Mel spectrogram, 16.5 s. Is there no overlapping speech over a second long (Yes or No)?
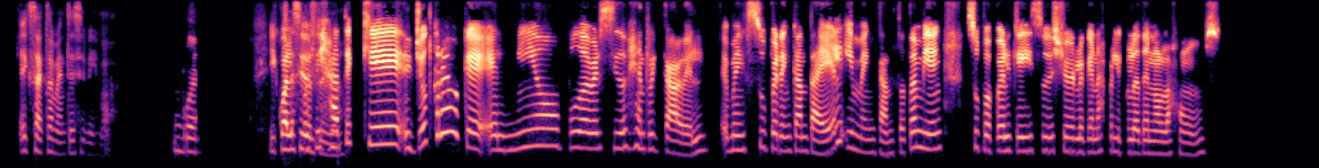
Yes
